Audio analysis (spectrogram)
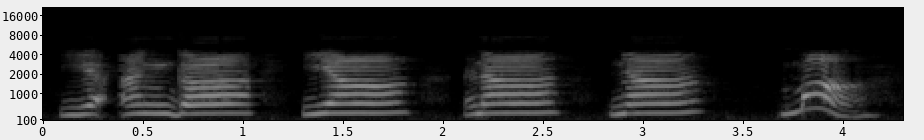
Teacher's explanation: इनके उच्चारण में श्वास हमारी जो है वो अंशतः नासिका से बाहर निकलती है। श्वास हमारी नासिका से अंशतः, पूर्ण रूप से नहीं, अंशतः बाहर निकलती है। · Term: अनुनासिक वर्ण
